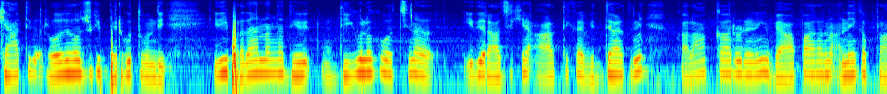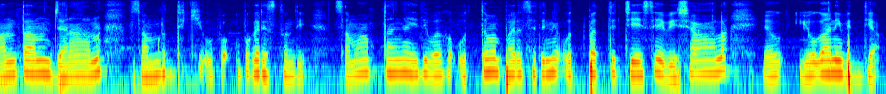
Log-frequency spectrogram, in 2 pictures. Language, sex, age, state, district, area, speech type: Telugu, male, 18-30, Telangana, Ranga Reddy, urban, spontaneous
